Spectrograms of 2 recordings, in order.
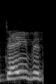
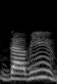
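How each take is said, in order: First: The name is pronounced the English way. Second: The name is pronounced the Spanish way.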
